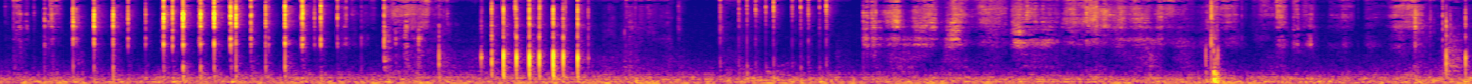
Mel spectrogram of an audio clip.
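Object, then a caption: Aluminium aerosol can. An aluminium Nivea Men shaving gel can, a hollow metal aerosol cylinder held in the hands, is tapped and scratched with long acrylic nails. Quick, sharp, bright clicks come in rapid bursts over the first six seconds and again around eight seconds, each dying away almost instantly. Between them runs a dry, hissy scratching with a faint high ring, over a low, steady background rumble.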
